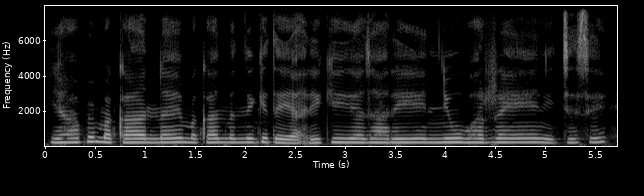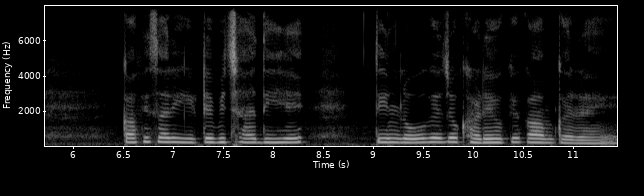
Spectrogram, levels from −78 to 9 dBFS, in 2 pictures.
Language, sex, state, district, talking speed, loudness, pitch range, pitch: Hindi, female, Chhattisgarh, Rajnandgaon, 185 wpm, -26 LUFS, 215-230 Hz, 220 Hz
